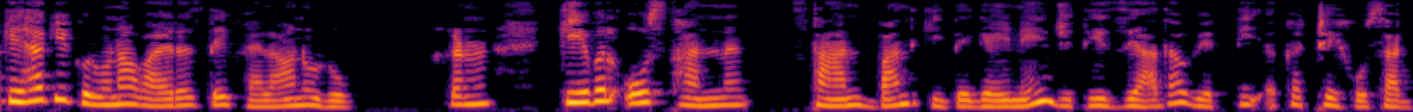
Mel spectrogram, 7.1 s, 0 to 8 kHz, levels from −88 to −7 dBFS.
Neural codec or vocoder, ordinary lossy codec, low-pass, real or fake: none; none; none; real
